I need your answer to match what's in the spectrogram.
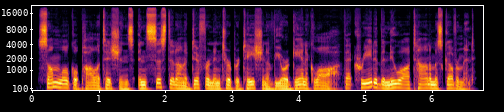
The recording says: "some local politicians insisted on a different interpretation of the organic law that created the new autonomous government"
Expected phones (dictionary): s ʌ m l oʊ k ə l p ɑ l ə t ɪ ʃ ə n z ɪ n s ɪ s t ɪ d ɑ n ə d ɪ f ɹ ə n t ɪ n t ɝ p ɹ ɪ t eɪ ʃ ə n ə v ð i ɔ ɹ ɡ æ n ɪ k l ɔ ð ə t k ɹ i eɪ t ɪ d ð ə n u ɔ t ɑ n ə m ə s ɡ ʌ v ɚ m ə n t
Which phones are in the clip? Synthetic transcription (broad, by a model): s ʌ m l oʊ k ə l p ɑ l ə t ɪ ʃ ə n z ɪ n s ɪ s t ɪ d n ə d ɪ f ɹ ə n t ɪ n t ɝ p ɹ ɪ t eɪ ʃ ə n ə v ð i ɔ ɹ ɡ æ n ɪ k l ɔ ð ə t k ɹ i eɪ t ɪ d ð ə n u ɔ t ɑ n ə m ə s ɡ ʌ v ɚ m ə n t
